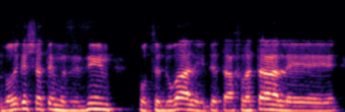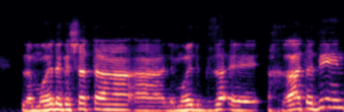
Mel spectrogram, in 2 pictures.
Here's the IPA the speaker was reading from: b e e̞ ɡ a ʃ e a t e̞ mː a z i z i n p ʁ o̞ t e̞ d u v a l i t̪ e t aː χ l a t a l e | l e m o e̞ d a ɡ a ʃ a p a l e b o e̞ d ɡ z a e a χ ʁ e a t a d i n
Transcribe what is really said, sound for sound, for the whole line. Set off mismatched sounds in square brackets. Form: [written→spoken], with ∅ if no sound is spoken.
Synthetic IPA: b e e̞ ɡ a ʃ e a t e̞ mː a z i z i [n→m] p ʁ o̞ [t→t͡s] e̞ d u [v→ʁ] a l i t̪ e t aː χ l a t a l e | l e m o e̞ d a ɡ a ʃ a [p→t] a l e [b→m] o e̞ d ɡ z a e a χ ʁ [e→a] a t a d i n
